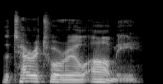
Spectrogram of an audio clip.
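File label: "territorial army", English, British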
